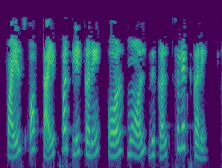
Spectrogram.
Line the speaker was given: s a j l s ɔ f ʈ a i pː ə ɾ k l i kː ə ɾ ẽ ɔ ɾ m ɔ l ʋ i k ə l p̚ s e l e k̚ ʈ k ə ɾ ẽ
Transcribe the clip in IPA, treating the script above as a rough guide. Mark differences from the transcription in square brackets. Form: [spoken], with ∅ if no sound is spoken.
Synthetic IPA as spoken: [f] a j l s ɔ f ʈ a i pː ə ɾ k l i kː ə ɾ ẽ ɔ ɾ m ɔ l ʋ i k ə l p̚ s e l e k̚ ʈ k ə ɾ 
